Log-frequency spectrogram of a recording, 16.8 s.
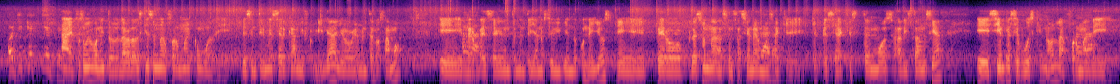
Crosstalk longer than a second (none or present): none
